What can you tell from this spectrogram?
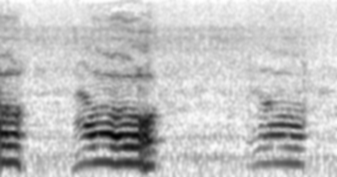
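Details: Maine Coon and Russian Siberian kittens: a clipped mew, then a long level meow ending in a rough burst, followed after a pause by one more drawn-out cry.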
